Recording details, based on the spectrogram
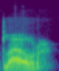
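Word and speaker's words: blár: The modern Scandinavian languages do have a word for blue, and it comes from the Old Norse word blor or blaur, to use Icelandic pronunciation, which the reason people insist that it doesn't mean blue in Old Norse is that it's used for ravens.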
